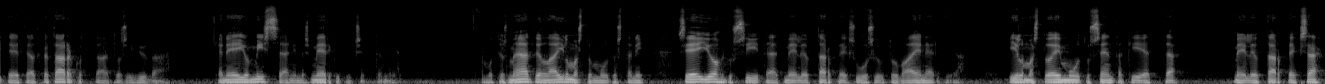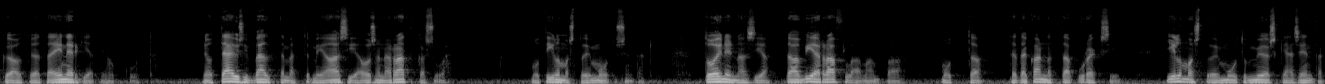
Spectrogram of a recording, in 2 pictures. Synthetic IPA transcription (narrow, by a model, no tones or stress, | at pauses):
t̪eit̪æjot̪kɑt̪ɑrkot̪ːɑːet̪osihyʋæː | jɑneeijommisːæːnimesmerkit̪ykset̪ːømiæ | mut̪josmeɑjɑt̪elːɑːilmɑst̪ommuːt̪ost̪ɑni | seeijohdussiːt̪æet̪meilːeijot̪ɑrpeːksuːsjut̪uʋɑːenerɡ̥iɑː | ilmɑst̪oeimuːt̪ussent̪ɑkiet̪ːæ | meileijot̪ɑrpeːkssæhkøɑut̪ojɑt̪ɑienerɡiɑt̪ehokːuːt̪ːɑ̥neot̪æysiʋʋælt̪ːæmæt̪ːømiæɑsiɑosɑnːɑrɑt̪kɑsuɑ | mut̪ilmɑst̪oeimuːt̪usent̪ɑ̥ki̥ɑ̥ | t̪oinenɑsiɑt̪æːoʋʋiælrɑflɑːʋɑmpɑː | mut̪ːɑ | t̪æt̪ækɑnːɑt̪ːɑːpureksiː | ilmɑst̪oeimuːt̪ummyøskæːnsent̪ɑ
